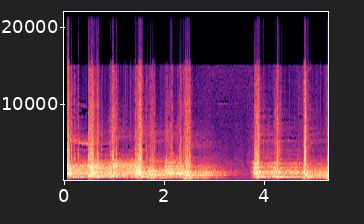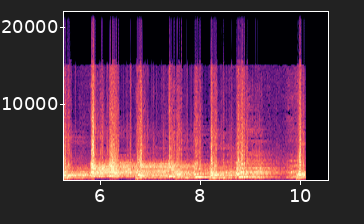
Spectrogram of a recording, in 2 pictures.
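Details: Dogs barking and howling in a dense overlapping chorus, sharp barks every half second mixed with drawn-out tonal howls, a brief lull near four seconds, then the chorus resumes until an abrupt stop.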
